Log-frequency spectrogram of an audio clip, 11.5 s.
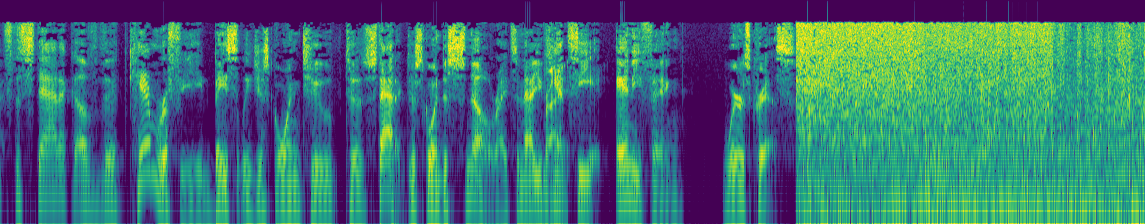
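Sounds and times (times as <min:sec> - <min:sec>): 
speech: 0:00.0 - 0:08.9
building explosion: 0:08.0 - 0:11.4.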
